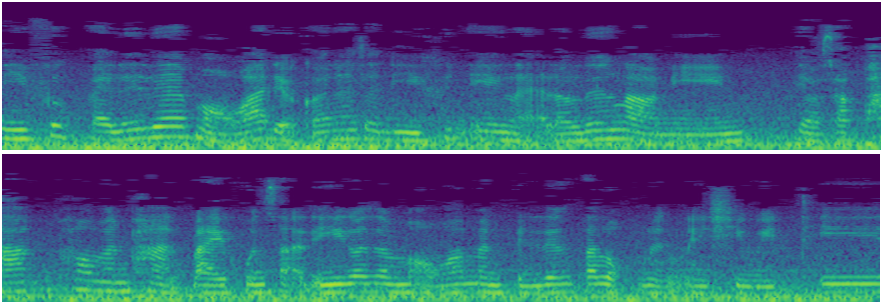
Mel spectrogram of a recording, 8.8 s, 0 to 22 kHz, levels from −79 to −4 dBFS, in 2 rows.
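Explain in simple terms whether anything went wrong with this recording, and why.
The speech sounds washy and ringing throughout, with hiss that swells along with it, and nothing above about 14.7 kHz. That's likely WMA compression squeezing it hard.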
